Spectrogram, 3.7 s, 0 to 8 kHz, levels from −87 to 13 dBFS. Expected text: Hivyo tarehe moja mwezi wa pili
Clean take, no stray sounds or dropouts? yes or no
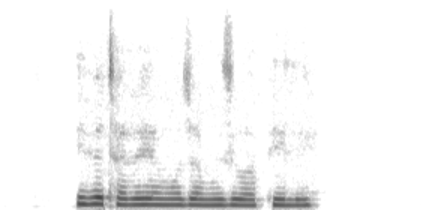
yes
